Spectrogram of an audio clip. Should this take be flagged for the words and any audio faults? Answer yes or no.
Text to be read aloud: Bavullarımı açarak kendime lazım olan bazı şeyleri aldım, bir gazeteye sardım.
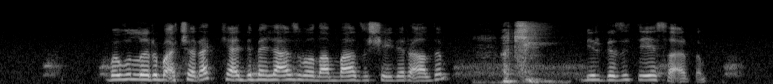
yes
